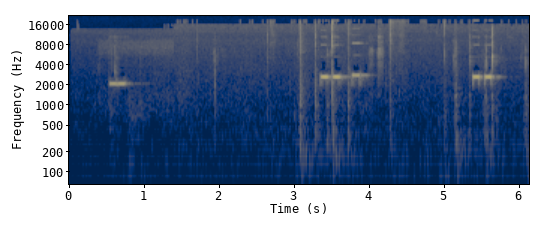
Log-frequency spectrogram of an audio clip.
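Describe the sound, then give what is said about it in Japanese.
A home washing machine's control panel beeps as it is operated: a single electronic tone, then short groups of two or three slightly pitched beeps in a musical-scale pattern, with soft button clicks between them, fairly quiet. “野中さんの送っていただいた洗濯機の操作”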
